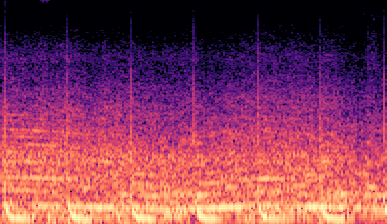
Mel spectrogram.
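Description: Several race cars at a GRIDLIFE Touring Cup start at Watkins Glen, engines roaring loud and dense, with repeated rising rev sweeps as they accelerate hard through the gears, no talk over them.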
